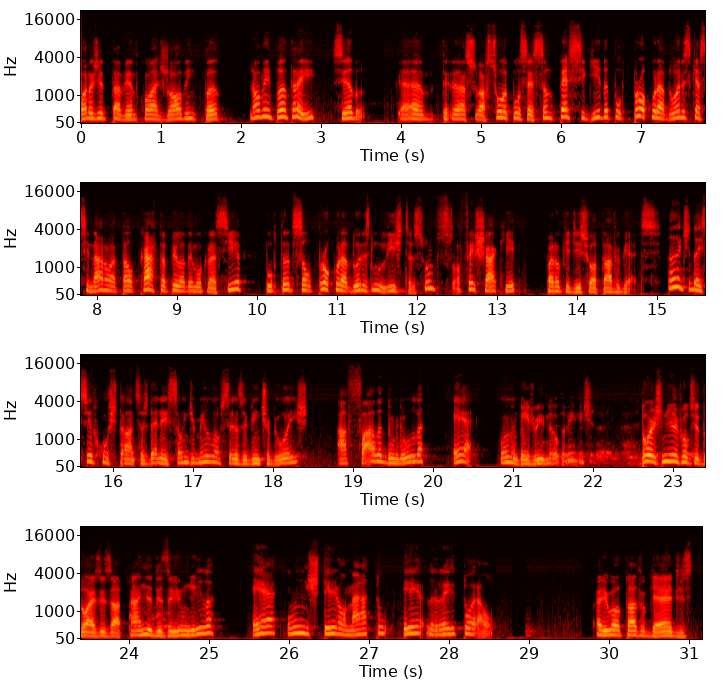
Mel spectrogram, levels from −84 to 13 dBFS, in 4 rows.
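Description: Computer activity noise runs through the whole recording: a faint buzzing, scratching layer, roughly 35 dB below the sound, pulsing at around 150 times per second and rising and falling independently of the audio itself. It comes from the computer's changing workload. As the processor, graphics card or mouse draw varying current, the shared ground under the audio circuit shifts, and those fluctuations leak into the signal path as this activity-driven chatter.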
